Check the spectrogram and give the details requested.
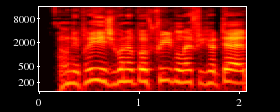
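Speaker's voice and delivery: worried, high, pleading mum voice.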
